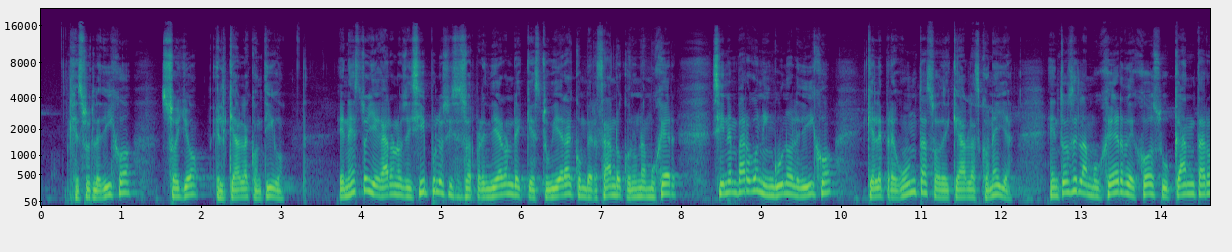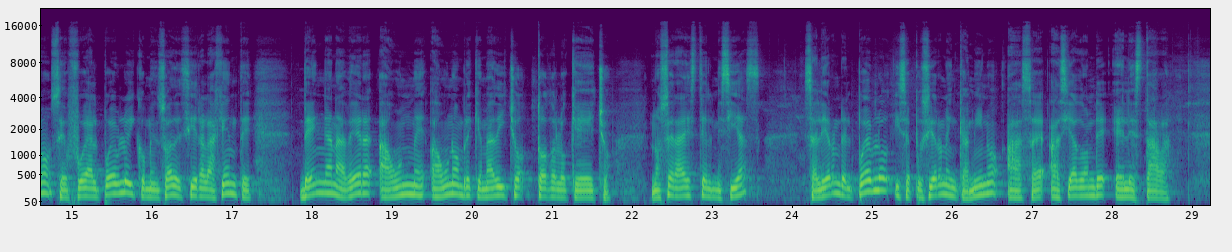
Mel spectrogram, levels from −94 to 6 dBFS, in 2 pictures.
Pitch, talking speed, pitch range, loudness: 135 Hz, 185 wpm, 115-155 Hz, -20 LUFS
